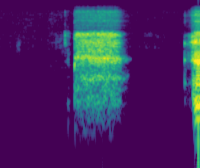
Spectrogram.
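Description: A single short breath near a headset microphone, about half a second long, coming just under a second in; the rest is gated silence.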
